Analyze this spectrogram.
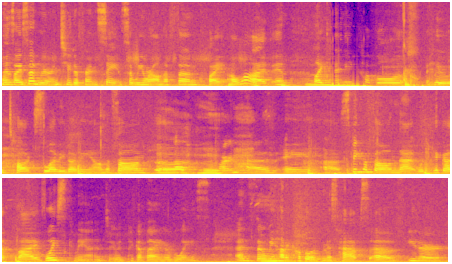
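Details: Adult woman speaking; ordinary speech.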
